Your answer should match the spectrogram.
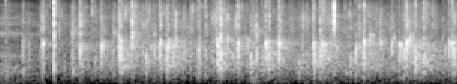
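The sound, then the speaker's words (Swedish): Audience applause for the worship team, a steady dense patter of many hands clapping with no voices, holding at an even moderate level for about three seconds. “Ska vi ge dem en applåd?”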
